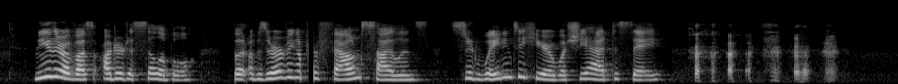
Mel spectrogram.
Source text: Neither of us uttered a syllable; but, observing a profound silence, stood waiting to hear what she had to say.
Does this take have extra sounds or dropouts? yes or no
yes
